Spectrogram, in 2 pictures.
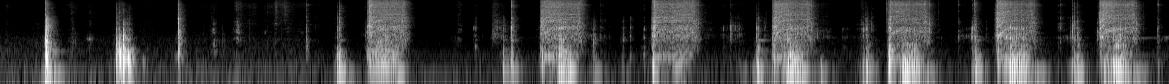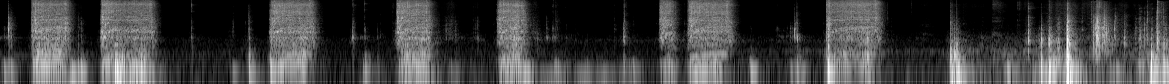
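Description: Electric drill/driver run in repeated short bursts, each under a second to about a second long, backing screws out of a tool's housing during teardown. Clicks and clatter of handled parts come between the bursts, thicker near the end.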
